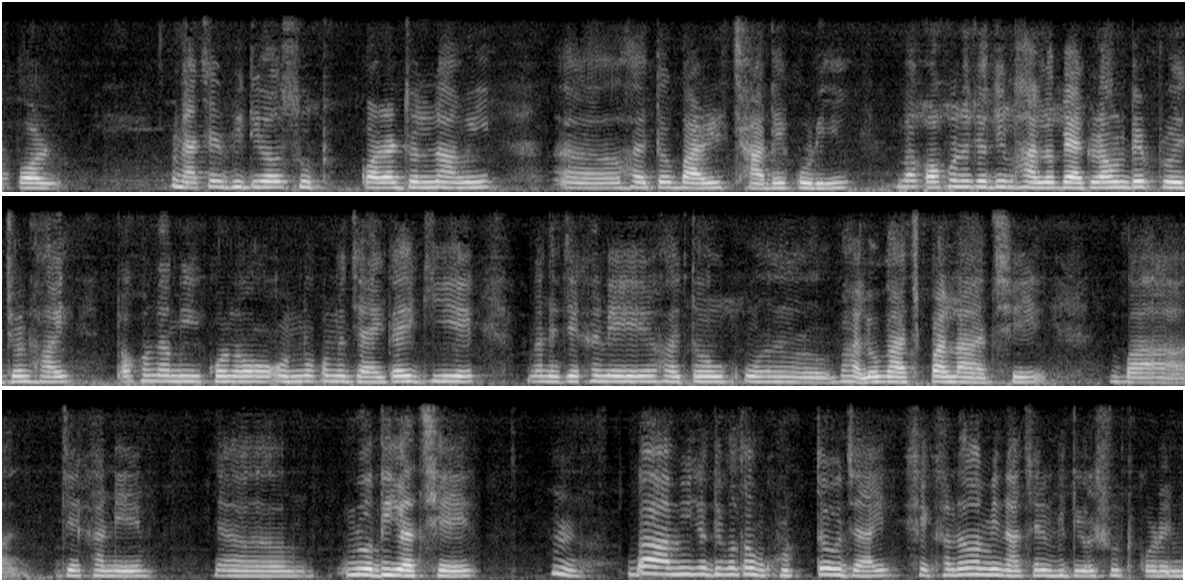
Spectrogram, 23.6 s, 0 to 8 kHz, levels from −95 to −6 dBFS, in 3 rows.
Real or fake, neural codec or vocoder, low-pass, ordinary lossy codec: fake; codec, 16 kHz in and 24 kHz out, 1.1 kbps, FireRedTTS-2 codec; 7.2 kHz; none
